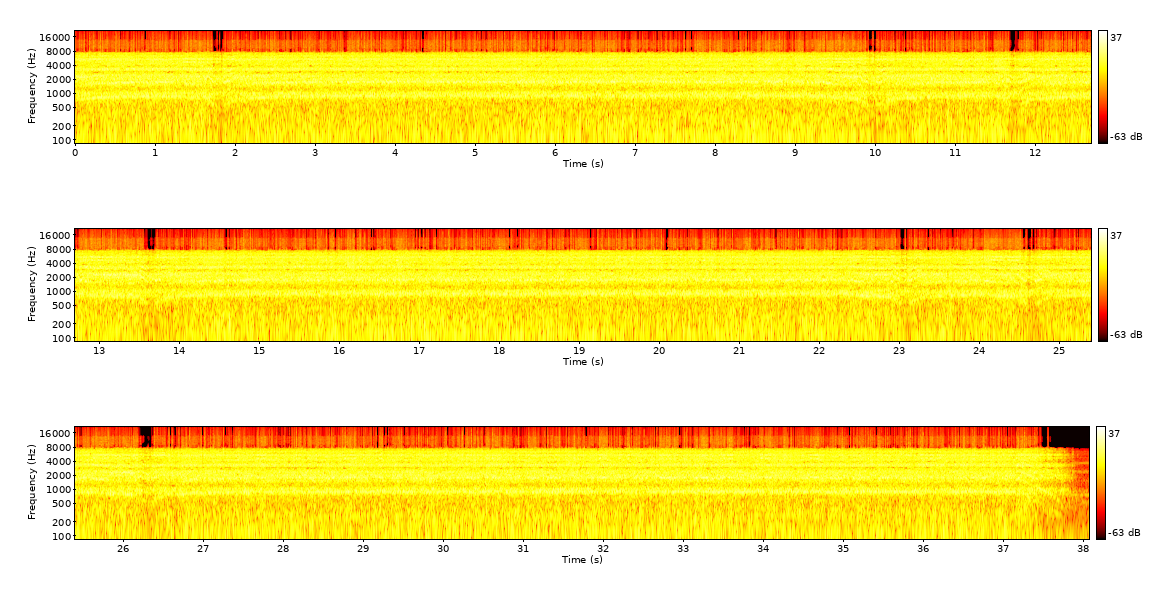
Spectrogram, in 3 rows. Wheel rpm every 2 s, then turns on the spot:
210, 210, 230, 230, 230, 210, 200, 210, 240, 230, 230, 220, 190, 190, 230, 230, 230, 230, 210.
none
